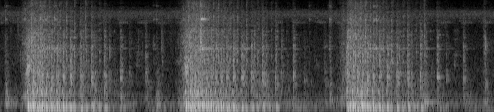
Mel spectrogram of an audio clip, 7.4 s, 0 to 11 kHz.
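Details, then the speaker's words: Toro Snow Commander 7HP R-Tek 24-inch single-stage two-stroke snowblower, hot day, 50:1 fuel, primed and choked, good compression: three rough pull-cranks about two and a half seconds apart, never firing; no spark. "Prime again. Yep, no spark. Just doesn't even have a sign of starting."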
